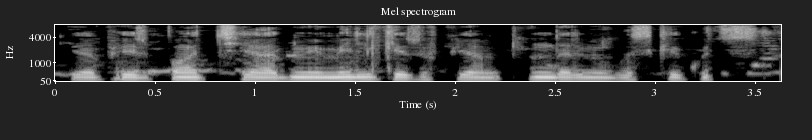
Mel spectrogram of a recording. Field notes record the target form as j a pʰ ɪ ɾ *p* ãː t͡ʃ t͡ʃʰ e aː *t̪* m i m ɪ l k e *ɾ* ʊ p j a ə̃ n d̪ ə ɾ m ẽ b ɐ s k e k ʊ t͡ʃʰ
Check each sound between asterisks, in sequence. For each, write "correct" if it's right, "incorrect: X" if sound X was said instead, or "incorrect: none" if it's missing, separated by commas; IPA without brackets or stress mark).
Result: correct, incorrect: d̪, correct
